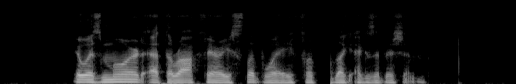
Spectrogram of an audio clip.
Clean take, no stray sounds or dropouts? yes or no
no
